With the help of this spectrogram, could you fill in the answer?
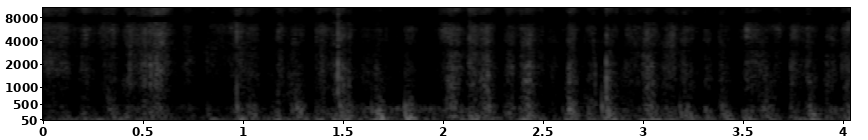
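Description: Fingernails scratch the surface of a solid green bar of soap held over a paper towel, leaving visible shavings. The sound is a quiet, dull run of short scraping bursts, mostly low with little brightness and no ring after each stroke.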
